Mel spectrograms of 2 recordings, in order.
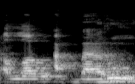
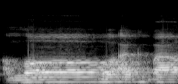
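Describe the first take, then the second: First: The final r is followed by a u-vowel. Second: The final r is followed by an a-vowel. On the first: The speaker calls it wrong. "bukan Allahu Akbaru" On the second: The speaker calls it right. "Kalau mau nyambung ... harokat fathah"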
